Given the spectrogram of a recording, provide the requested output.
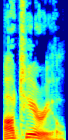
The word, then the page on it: arterial: anglais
